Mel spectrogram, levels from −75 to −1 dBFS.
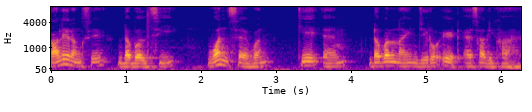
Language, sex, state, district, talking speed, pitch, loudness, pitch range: Hindi, male, Chhattisgarh, Sukma, 145 wpm, 120 Hz, -21 LUFS, 115-140 Hz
